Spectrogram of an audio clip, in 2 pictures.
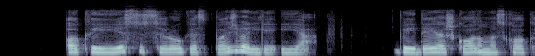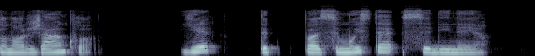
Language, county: Lithuanian, Vilnius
